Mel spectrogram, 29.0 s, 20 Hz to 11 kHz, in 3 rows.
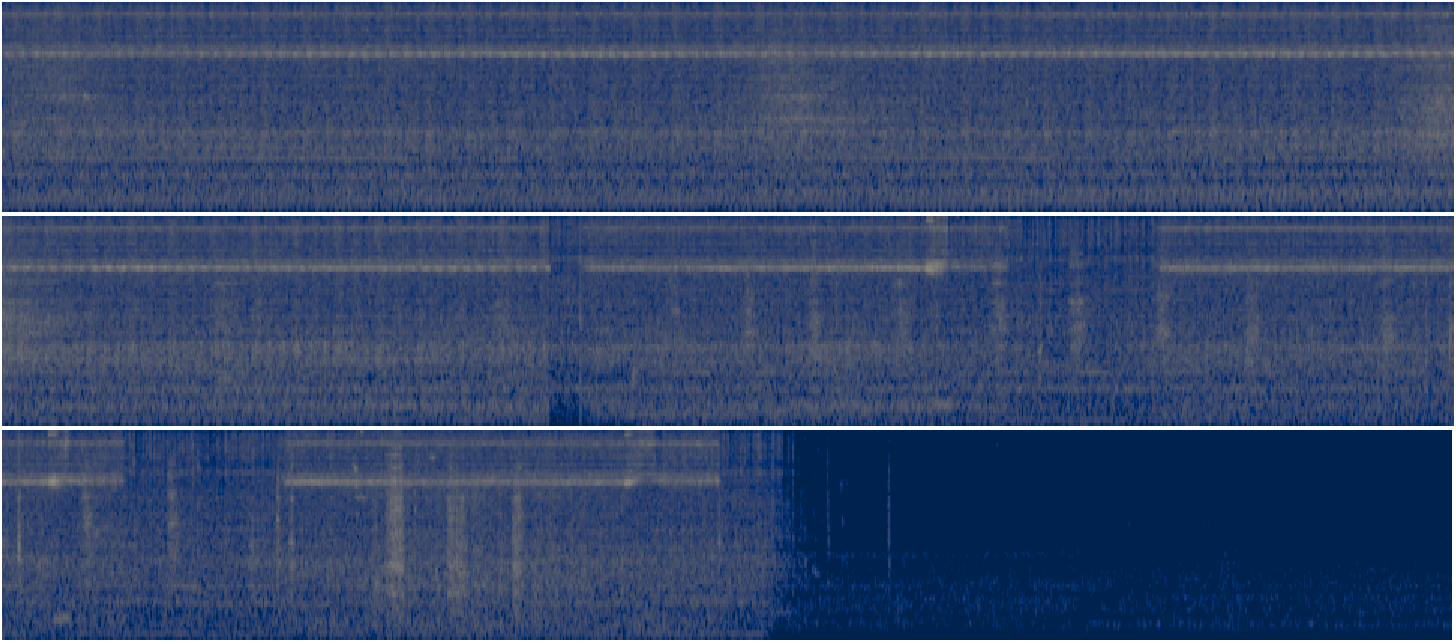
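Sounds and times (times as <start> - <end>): high-pitched whine: 0.0 - 16.4
motor hum: 0.0 - 24.4.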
